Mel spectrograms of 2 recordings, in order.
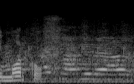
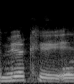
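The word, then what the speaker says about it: Mørkøv: Rider in Denmark in Dutch we'll accommodators often say morgov it's just a pronunciation it just ignore the uh the sounds but I've been saying Markov for seven eight years so going to murku is still feels a bit weird yeah but you you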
